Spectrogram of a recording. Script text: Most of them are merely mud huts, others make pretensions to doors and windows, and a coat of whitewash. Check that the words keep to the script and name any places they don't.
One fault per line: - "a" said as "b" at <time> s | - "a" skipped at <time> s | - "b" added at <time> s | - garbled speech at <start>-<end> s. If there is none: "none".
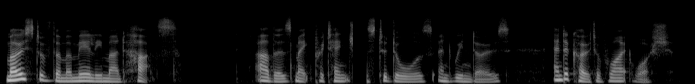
none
